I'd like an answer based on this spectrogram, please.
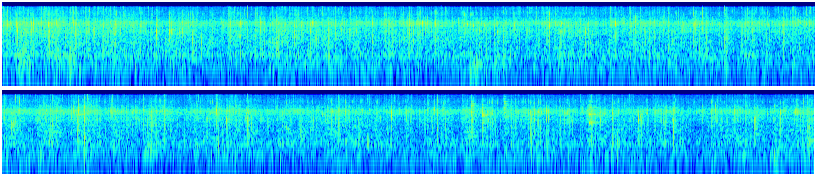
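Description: Marinated beef, potato wedges and green beans sizzling steadily on a hot tabletop grill pan, with frequent small pops and crackles of spattering fat.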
